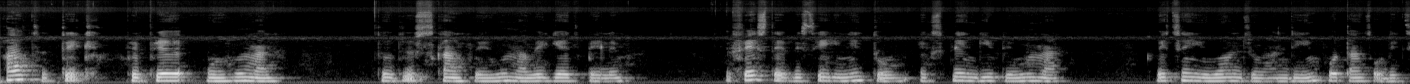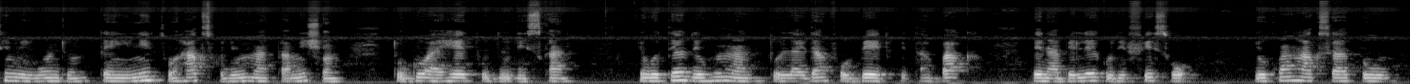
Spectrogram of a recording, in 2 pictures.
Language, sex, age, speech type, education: Nigerian Pidgin, female, 30-45, spontaneous, tertiary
